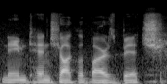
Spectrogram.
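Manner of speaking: whispered voice. Player's character whispering into the ear of a downed man, whispering. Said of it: "I'm gonna whisper into his ears".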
